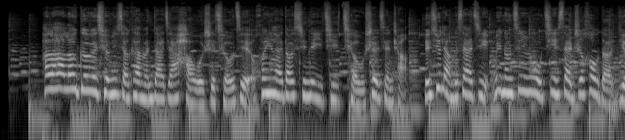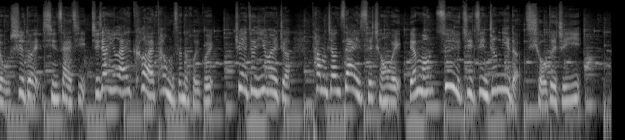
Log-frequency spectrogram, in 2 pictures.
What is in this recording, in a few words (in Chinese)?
解说类偏正风格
